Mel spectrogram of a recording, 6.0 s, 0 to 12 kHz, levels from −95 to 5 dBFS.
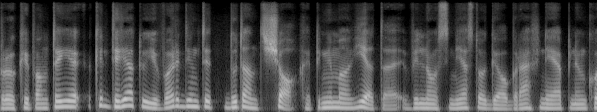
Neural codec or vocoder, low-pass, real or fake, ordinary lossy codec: codec, 24 kHz, 0.9 kbps, WavTokenizer, large speech release; 10.8 kHz; fake; Opus, 64 kbps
